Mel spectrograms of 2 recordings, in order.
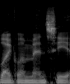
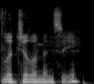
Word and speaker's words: Legilimency: I did not dare speak to you of the mission with which I knew you had been entrusted in case to use Leglamency against you. What? – Leglamency? – Isn't that what it is? I thought I actually said it right for once. – No, it's legilimency.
